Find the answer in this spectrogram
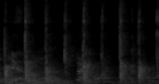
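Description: Hands clapping in a steady rhythm, about three claps a second.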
